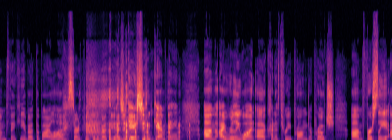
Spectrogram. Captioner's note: laughs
